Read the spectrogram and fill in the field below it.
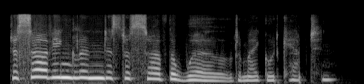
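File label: English female, voice; Pirates Of The Caribbean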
